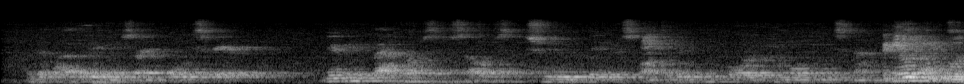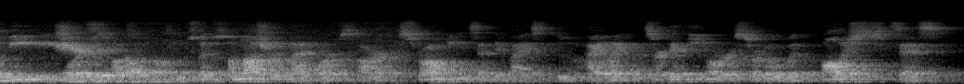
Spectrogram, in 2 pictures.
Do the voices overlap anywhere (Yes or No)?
Yes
